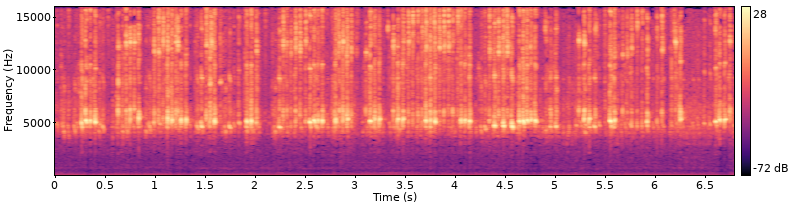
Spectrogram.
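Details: High chirps from live crickets come in distinct bursts roughly every half second, each a quick cluster of pulses, with a low steady hum in the background.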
